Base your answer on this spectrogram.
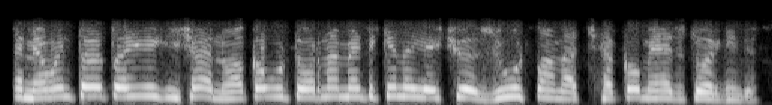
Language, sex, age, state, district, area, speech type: Kashmiri, male, 18-30, Jammu and Kashmir, Kulgam, rural, conversation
